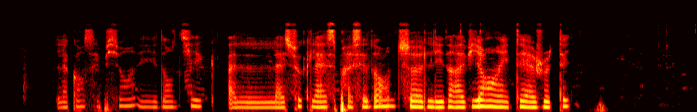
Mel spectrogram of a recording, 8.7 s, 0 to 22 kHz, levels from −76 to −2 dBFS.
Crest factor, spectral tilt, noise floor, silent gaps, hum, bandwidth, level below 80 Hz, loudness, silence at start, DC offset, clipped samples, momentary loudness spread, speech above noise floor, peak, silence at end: 26 dB; -4.5 dB/octave; -66 dBFS; none; none; 9.8 kHz; -52 dBFS; -26 LUFS; 0.7 s; under 0.1%; under 0.1%; 15 LU; 40 dB; -2 dBFS; 1.15 s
